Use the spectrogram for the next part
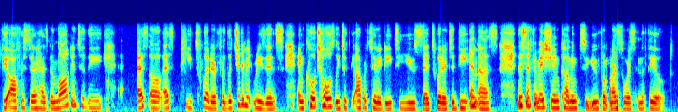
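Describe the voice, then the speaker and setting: A woman playing a brisk, deadpan student co-hosting a campus radio show in a radio play, formal on announcements and wryly exasperated in her scolding. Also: fairly low pitch, no echo, muffled recording, natural voice. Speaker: radio co-host character. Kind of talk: radio play in campus news broadcast style.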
